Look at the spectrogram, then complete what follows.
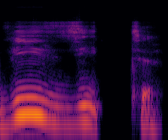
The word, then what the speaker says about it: visite: une visite guidée ici dans le mot visite le S encore et entre les voyelles i donc se prononce ze une visite guidé dans le mot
